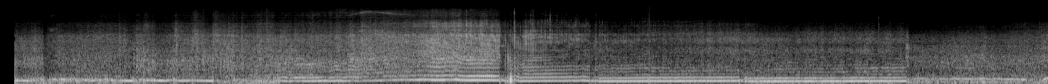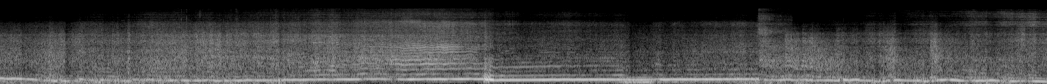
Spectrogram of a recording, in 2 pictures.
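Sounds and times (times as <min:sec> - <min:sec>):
rally car engines at speed: 0:00.2 - 0:20.9
sharp pop: 0:18.0 - 0:20.0.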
